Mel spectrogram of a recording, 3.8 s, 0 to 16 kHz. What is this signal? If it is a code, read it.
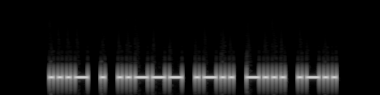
Morse code, heard as a keyed tone, about 27 wpm, 700 Hz. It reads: VE2LBL
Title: DXCC-100 Call Signs - 6 Characters - Repeated 3x - 28wpm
